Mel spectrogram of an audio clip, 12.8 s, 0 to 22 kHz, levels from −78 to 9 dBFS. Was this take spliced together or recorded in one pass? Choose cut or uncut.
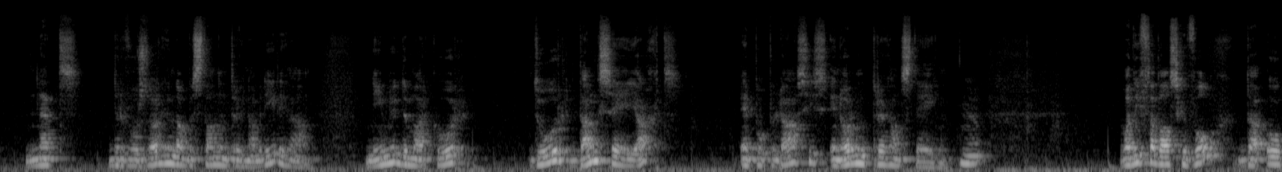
cut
